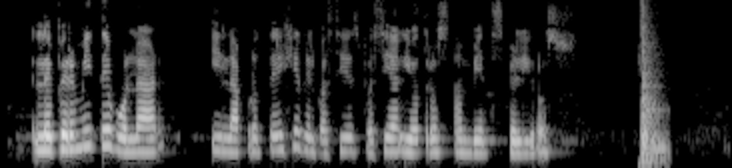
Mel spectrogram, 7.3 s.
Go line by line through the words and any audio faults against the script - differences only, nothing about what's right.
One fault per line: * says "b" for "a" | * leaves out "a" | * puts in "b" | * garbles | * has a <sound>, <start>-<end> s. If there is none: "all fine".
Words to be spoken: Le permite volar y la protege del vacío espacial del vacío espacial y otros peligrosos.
* leaves out "del vacío espacial"
* puts in "ambientes"
* has a thud, 6.4-6.7 s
